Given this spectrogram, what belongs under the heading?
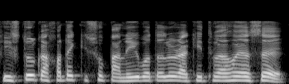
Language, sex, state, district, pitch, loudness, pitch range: Assamese, male, Assam, Hailakandi, 185 Hz, -14 LUFS, 175-195 Hz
